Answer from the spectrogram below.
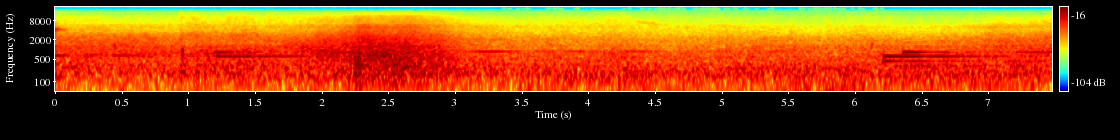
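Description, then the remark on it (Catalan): Ocean surf washes steadily, with one wave swelling and breaking around the middle, while faint sustained tones hum softly beneath the continuous rush of water. No one speaks. “Et vas deixant portar per les onades”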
